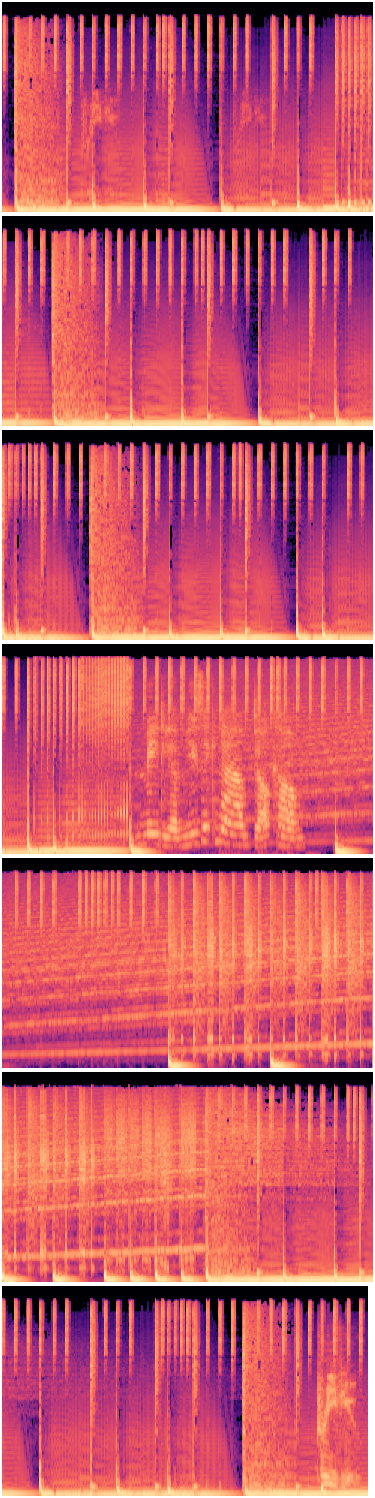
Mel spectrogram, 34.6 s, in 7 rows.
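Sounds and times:
bass: 0:00.0 - 0:16.8, 0:24.8 - 0:34.5
drums: 0:00.0 - 0:34.5.

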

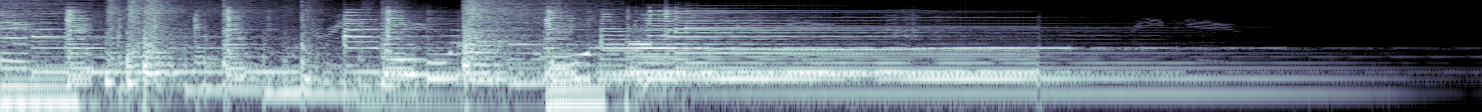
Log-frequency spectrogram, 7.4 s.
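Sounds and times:
summertime reggae stinger: 0:00.2 - 0:05.4.

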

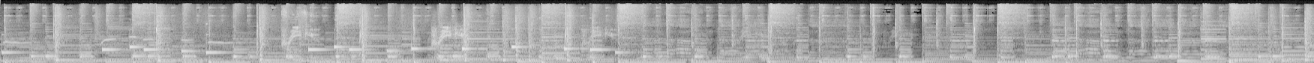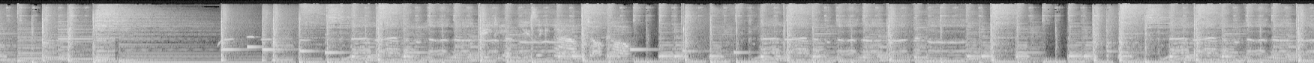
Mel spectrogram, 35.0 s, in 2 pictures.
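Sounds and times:
commercial ukulele music: 0:00.0 - 0:19.3, 0:20.5 - 0:35.0.

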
